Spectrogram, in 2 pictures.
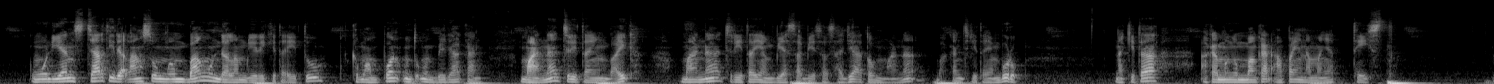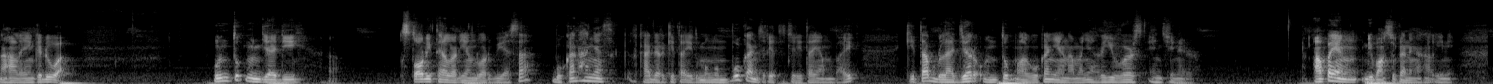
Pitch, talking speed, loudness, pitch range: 105 Hz, 135 wpm, -25 LUFS, 95-125 Hz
